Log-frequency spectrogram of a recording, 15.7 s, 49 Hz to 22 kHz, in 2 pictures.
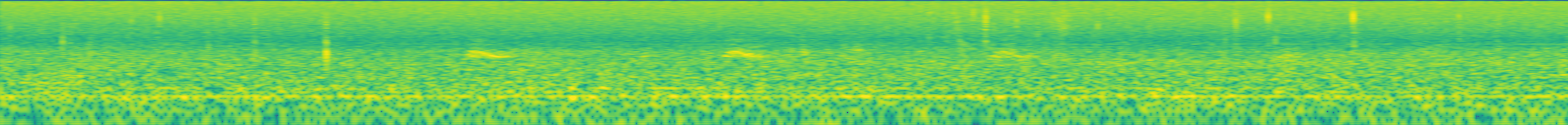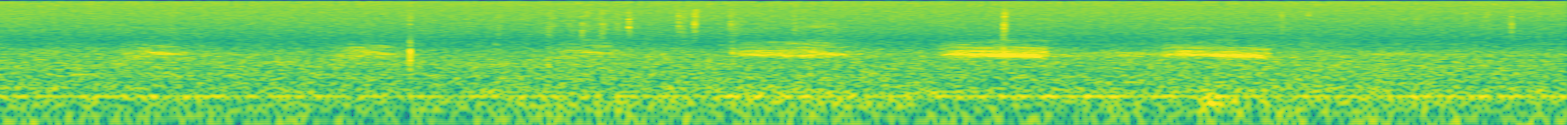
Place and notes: berlin, plänterwald: spree - the city, the country & me: spree river bank
cracking ice of the frozen spree river, towboat maneuvers a coal barge into place, crows, distant sounds from the power station klingenberg
the city, the country & me: january 26, 2014
Berlin, Germany, January 2014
